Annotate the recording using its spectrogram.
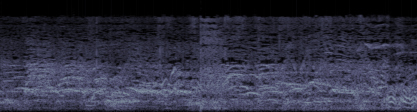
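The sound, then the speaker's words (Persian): A large protest crowd in Iran, protesting over water, chants and shouts slogans against the Islamic Republic in a dense, continuous roar of many voices that stays loud and steady throughout, while security forces fire, with occasional thuds in the mix. “شعار علیه جمهوری اسلامی و شلیک ماموران امنیتی.”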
